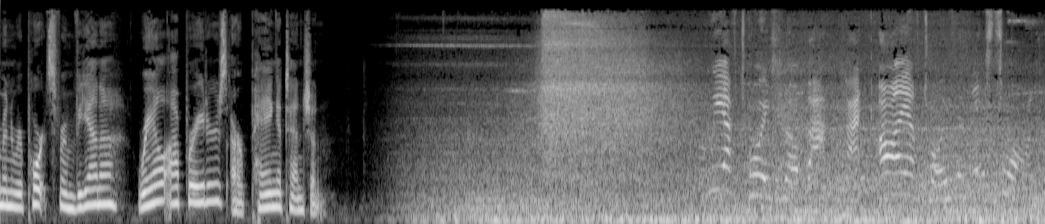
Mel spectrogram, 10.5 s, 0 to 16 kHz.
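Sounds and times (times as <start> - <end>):
speech: 0.0 - 3.4, 7.6 - 10.4
steady rumble of the station: 3.8 - 10.4
electric train brakes screeching to a halt: 4.0 - 7.0
burst of hissing air from an electric train: 5.0 - 7.7.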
